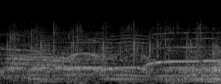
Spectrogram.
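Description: A crowd at the premiere of Kevin Tsai's film 《痴痴的爱》, starring Dee Hsu, claps steadily for a couple of seconds to welcome them, a dense, even wash of applause with some cheering and scattered voices mixed in.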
